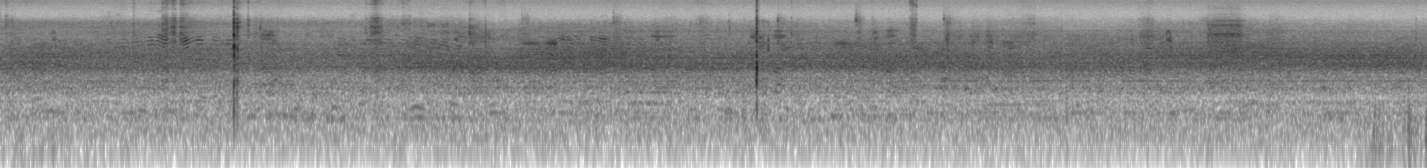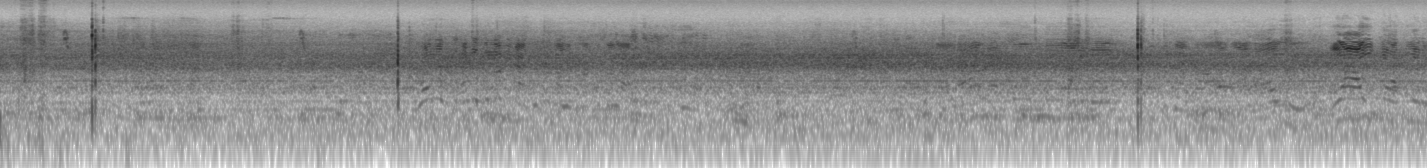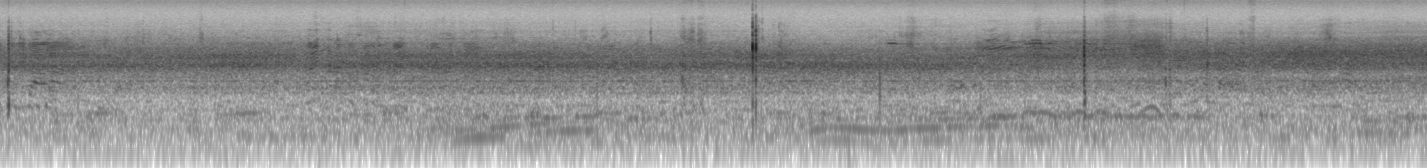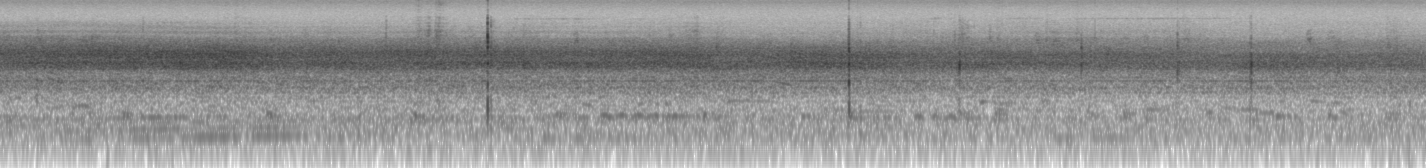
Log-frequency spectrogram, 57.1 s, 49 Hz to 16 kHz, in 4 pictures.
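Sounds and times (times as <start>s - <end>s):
faint distant voices: 0.0s - 57.0s.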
